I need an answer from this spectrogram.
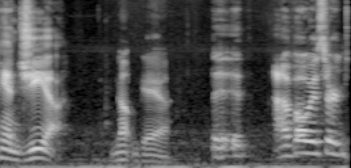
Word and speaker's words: Pangaea: It's pronounced you guys Pangea. Remember that? It's pronounced all Pangea. The landmass was in one part, Christian. I don't know if you know this. Okay, yeah, but it's not called Pangaea. It's called Pangea.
